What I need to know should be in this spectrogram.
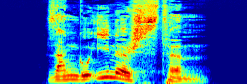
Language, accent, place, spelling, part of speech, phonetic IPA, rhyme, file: German, Germany, Berlin, sanguinischstem, adjective, [zaŋɡuˈiːnɪʃstəm], -iːnɪʃstəm, De-sanguinischstem.ogg
- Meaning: strong dative masculine/neuter singular superlative degree of sanguinisch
